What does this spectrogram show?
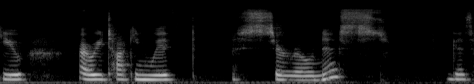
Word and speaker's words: Cernunnos: Artemis no thank you are we talking with serus that's how you say it the Celtic god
